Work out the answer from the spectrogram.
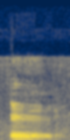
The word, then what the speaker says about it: on: become o n and the pronunciation will be o in french and it is used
